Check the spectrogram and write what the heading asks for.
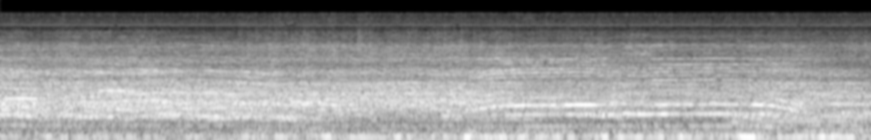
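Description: Animated film soundtrack playing from a television speaker and picked up across a room: music and effects over a steady low hum, with one long held tone in the second half.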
